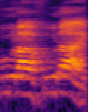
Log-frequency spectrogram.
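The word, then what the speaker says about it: ふらふら: Terus fura-fura ya bukan pura-pura ya tapi fura-fura ya.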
